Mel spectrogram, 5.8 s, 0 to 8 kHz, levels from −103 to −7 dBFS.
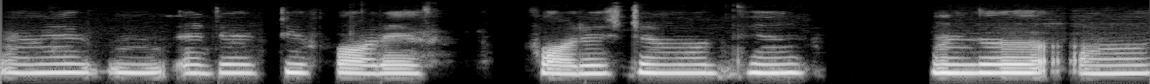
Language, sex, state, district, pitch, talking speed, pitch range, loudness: Bengali, female, West Bengal, Malda, 280 Hz, 105 wpm, 270-290 Hz, -23 LUFS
